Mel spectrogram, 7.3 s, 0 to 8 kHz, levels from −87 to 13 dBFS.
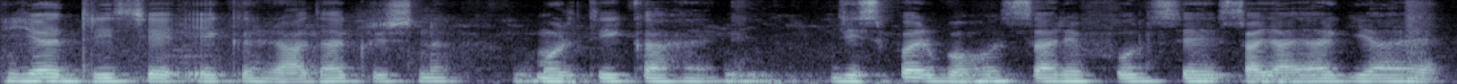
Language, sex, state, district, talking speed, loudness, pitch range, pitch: Hindi, male, Jharkhand, Ranchi, 130 wpm, -17 LUFS, 115-120 Hz, 115 Hz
